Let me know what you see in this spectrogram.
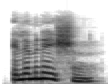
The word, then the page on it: elimination: British English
